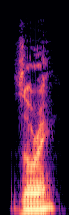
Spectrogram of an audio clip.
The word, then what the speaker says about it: Zohreh: Zohreh. Zohreh, that's how you pronounce it.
